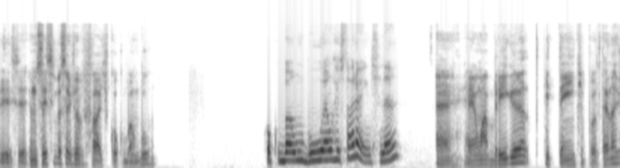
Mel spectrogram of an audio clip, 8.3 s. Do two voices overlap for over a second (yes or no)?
no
